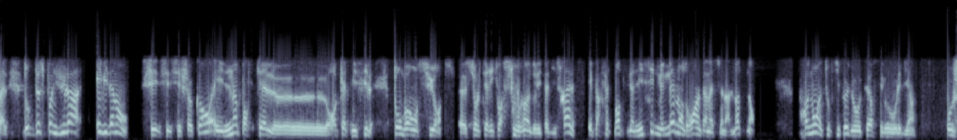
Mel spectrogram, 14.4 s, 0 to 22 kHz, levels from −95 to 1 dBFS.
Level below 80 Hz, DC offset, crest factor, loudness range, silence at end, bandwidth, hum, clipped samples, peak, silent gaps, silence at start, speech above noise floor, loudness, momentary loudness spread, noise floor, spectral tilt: -66 dBFS; under 0.1%; 18 dB; 2 LU; 0 s; 6.8 kHz; none; under 0.1%; -2 dBFS; none; 0 s; 26 dB; -21 LUFS; 5 LU; -47 dBFS; -7.5 dB/octave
